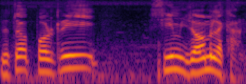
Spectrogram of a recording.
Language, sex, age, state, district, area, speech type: Santali, male, 45-60, Jharkhand, Bokaro, rural, spontaneous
